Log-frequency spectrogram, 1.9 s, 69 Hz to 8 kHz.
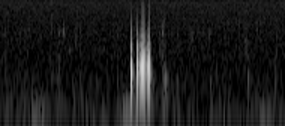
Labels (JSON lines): {"label": "biophony, knock croak", "recorder": "SoundTrap 300"}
